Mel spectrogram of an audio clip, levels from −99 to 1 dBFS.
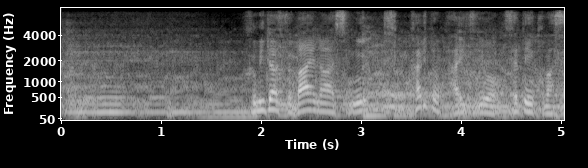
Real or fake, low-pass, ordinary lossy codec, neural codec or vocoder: fake; 7.2 kHz; none; codec, 16 kHz, 4 kbps, FunCodec, trained on LibriTTS, 50 frames a second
